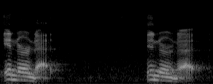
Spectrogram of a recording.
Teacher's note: In American English, we don't pronounce the T in internet. So we don't say internet.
